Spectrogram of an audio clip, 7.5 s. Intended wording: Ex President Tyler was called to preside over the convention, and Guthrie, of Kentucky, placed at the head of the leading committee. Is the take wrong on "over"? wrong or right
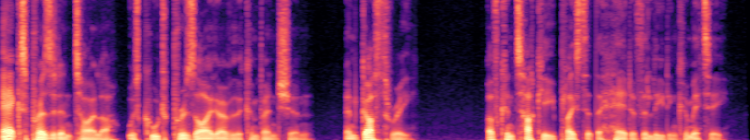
right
